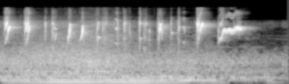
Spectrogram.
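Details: Olive-backed sunbird (konin) used to trigger singing, delivering quick high chirps in a busy sequence and finishing with a drawn-out high trill over a constant low hum.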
